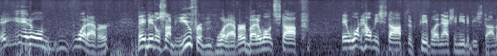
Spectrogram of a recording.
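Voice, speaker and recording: Loud and fairly quick, a man at medium pitch speaks with very wide pitch swings against noticeable background noise. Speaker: predator-catcher confronting a suspect. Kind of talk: confrontational interview.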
